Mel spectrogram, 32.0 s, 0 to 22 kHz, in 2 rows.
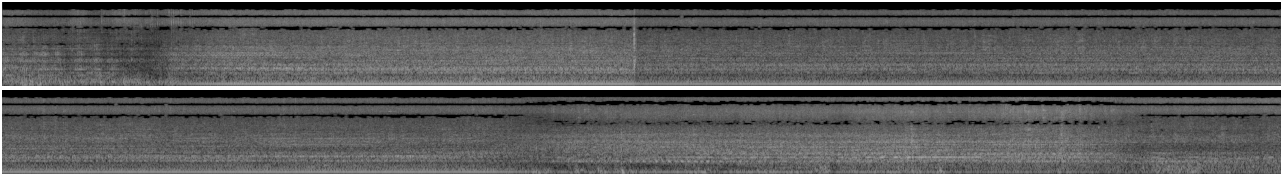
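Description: Tractor engine running at a steady speed, driving PTO-powered farm machinery. The even low engine tone drops away about 22 seconds in, leaving a noisier machinery sound.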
